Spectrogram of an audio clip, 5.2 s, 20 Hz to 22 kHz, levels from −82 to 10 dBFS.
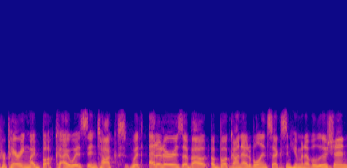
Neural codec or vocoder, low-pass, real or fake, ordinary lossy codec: none; 7.2 kHz; real; Opus, 24 kbps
